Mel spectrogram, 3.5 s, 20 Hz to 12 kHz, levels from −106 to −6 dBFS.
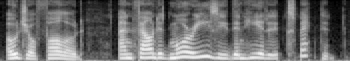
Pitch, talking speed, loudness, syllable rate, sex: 210 Hz, 190 wpm, -17 LUFS, 5.9 syllables/s, female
